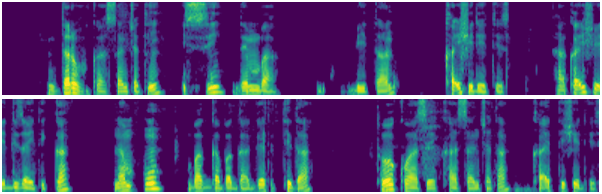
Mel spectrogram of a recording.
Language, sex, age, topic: Gamo, male, 18-24, government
